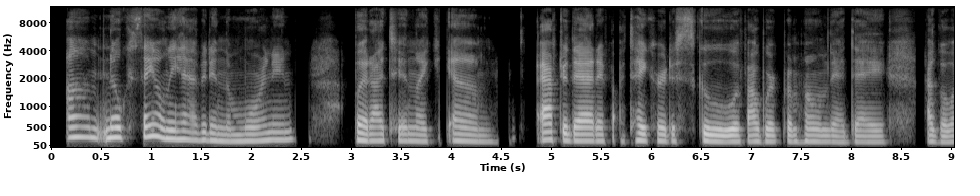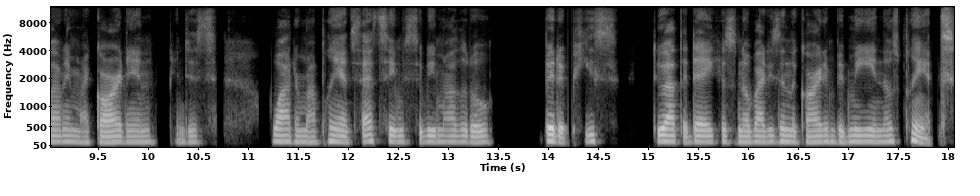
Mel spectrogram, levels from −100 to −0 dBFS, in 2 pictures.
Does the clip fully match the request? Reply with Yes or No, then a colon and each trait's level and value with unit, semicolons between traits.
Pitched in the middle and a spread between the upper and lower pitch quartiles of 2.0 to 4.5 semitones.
Yes: medium, 145 Hz; narrow, 2.6 semitones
